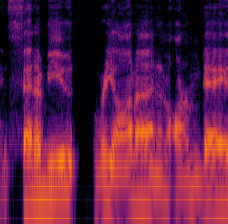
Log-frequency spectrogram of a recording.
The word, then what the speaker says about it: phenibut: Actually, I think it's pronounced Phenibut, and I've been saying it wrong the whole time because it's like Russian.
